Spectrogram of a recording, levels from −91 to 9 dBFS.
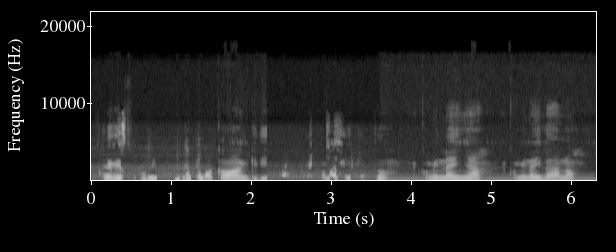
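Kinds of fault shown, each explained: Other side's voice leaking through: at 0.0 to 0.11 s, 0.4 to 1.57 s and 2.76 to 3.51 s a second voice sits under the speech. It starts as a faint trace about 25 dB down, rises to about 5 dB below the talker, and in the last stretch is roughly as loud as the talker. This is likely loudspeaker playback of the far end reaching the microphone and getting past an echo canceller that did not remove it.
Speech suppressed in double talk: from 0.07 to 1.51 s and again from 2.2 to 3.61 s the talker's level sags and breaks up. The dips reach roughly 20 dB, covering around a second in the first stretch and a second and a half in the second. The likely cause is an echo canceller that could not separate near and far voices during overlap and turned everything down.
Mains hum: from 1.94 s to the end a steady 60 Hz tone runs under the audio, about 10 dB below the signal. 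It comes from power-line current coupling into the signal path, through a ground loop or a nearby transformer. Because the tone is locked to the mains frequency, it holds one low pitch throughout rather than wandering or changing with the speech.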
